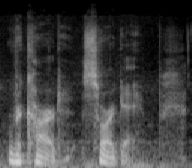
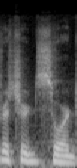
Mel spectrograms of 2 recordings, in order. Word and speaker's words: Richard Sorge: His name is pronounced Richard Sorge. I thought it was Richard Sorge at first, but he was neither British nor American.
